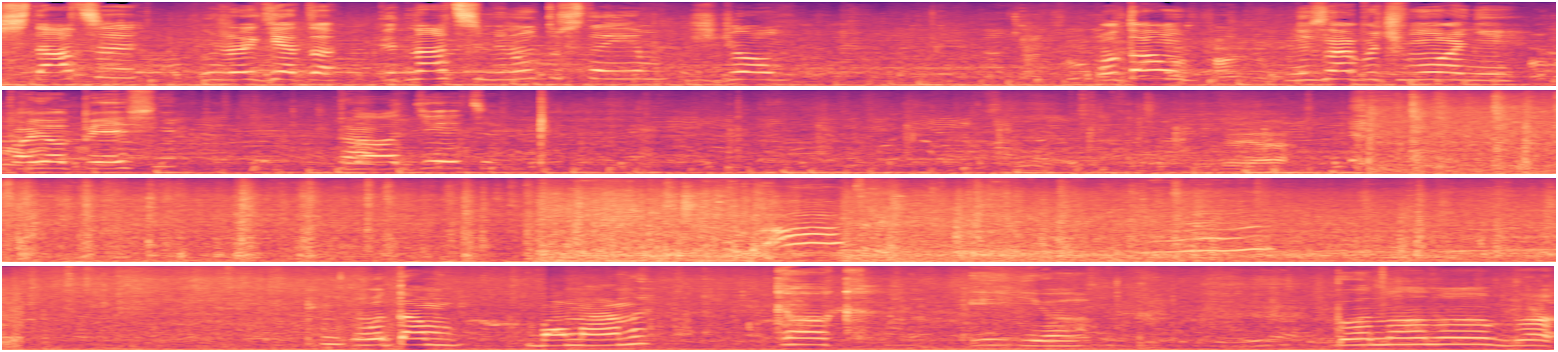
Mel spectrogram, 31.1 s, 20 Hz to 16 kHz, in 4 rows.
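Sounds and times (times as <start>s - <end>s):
voices: 0.0s - 15.1s, 18.4s - 31.0s
train rumbling on track: 0.0s - 31.0s
wheels clicking over rail joints: 0.0s - 31.0s.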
